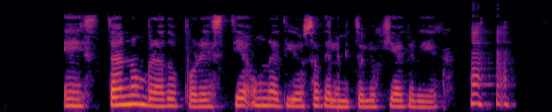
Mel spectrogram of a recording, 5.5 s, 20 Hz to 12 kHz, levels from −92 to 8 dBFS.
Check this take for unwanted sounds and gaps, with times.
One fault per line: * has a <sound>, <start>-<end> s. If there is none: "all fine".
* has a laugh, 4.7-5.2 s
